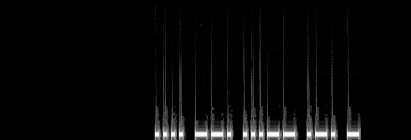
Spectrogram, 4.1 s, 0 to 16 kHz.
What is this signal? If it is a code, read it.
Morse code, heard as a keyed tone, about 30 wpm, 700 Hz. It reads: HG3RT
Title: DXCC-100 Call Signs - 5 Characters - Repeated 3x - 30wpm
